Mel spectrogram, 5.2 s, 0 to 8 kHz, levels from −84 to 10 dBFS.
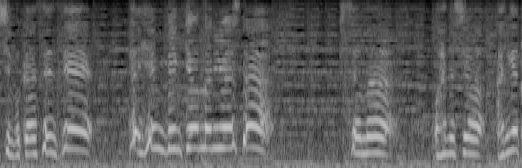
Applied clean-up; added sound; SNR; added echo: none; none; none; none.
